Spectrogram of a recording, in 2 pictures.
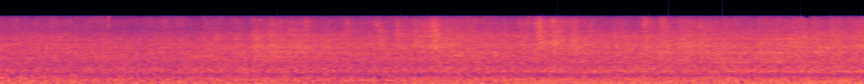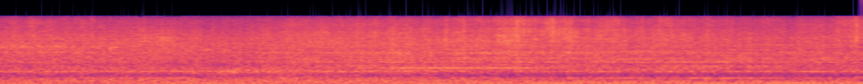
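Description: Double-stack intermodal container train rolling steadily through a grade crossing: a continuous rumble of wheels on the rails. A few faint steady tones join in during the second half.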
